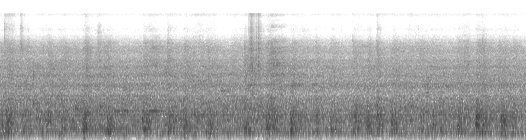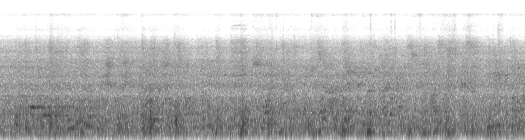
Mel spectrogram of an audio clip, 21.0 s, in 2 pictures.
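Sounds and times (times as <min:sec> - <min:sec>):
train rolling rumble: 0:00.0 - 0:21.0.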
